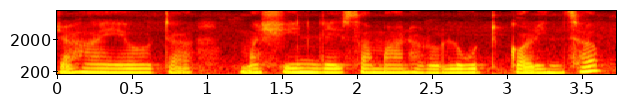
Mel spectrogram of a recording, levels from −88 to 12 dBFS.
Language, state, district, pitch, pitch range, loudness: Nepali, West Bengal, Darjeeling, 175 Hz, 170-180 Hz, -15 LUFS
